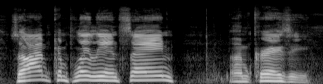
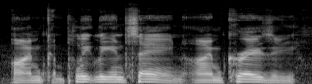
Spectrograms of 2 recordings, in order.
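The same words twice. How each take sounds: First: Said in the usual way. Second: Deep put-on voice. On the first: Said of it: "I could just adopt this voice". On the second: Shown as a demonstration. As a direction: push the voice down low and drag it. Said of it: "if my voice was like this".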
